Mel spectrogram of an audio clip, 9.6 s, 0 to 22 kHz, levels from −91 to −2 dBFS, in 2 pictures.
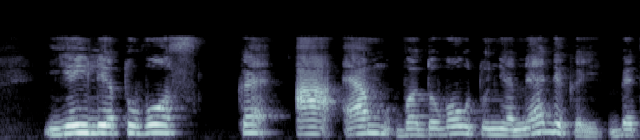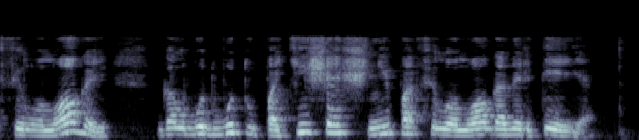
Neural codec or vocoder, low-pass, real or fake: none; 7.2 kHz; real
